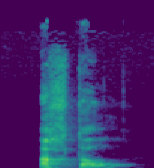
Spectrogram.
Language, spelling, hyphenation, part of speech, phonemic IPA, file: Dutch, achttal, acht‧tal, noun, /ˈɑx.tɑl/, Nl-achttal.ogg
- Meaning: octet, eightsome (group of eight)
